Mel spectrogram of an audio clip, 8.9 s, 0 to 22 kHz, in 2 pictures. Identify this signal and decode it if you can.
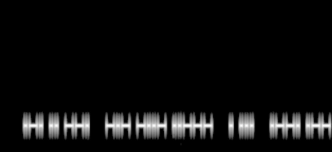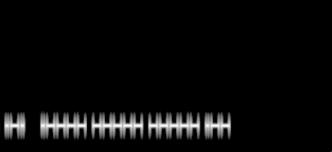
Morse code, heard as a keyed tone, about 34 wpm, 700 Hz. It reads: RIG KX2 ES PWR 100W
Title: Practice QSO - Exchange 2 - Info - 35wpm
